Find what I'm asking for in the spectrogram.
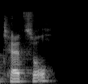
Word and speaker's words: Tetzel: I love This next question is from someone named Johan Tetzel. Sounds like pretzel, just without the PR. It's a T instead of a PR. – Johan pretzel. Tetzel, you said.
